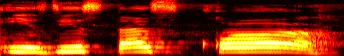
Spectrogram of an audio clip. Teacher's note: قاف کو پر پڑھیں گے، مستعلیہ ہے اور کھینچیں گے بھی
